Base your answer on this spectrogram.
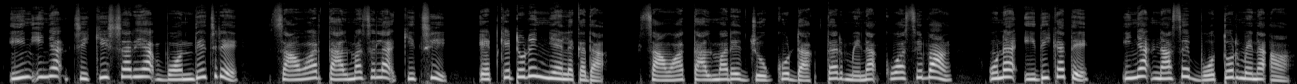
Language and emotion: Santali, fearful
